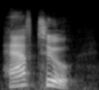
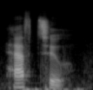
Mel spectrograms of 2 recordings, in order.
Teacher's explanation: neighboring sound is have to have is usually V sound right V is a voice sound but the next sound is a t so the V cannot stay as voice as it is so it has become a voiceless have to like that okay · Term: voicing assimilation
